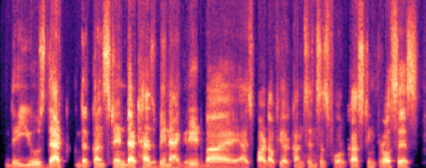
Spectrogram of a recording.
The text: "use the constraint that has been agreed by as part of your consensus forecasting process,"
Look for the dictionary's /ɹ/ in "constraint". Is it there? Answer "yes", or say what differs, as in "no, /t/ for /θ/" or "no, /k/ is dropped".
no, /ɹ/ is dropped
